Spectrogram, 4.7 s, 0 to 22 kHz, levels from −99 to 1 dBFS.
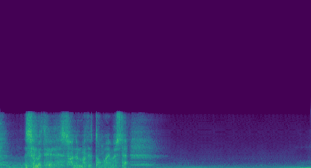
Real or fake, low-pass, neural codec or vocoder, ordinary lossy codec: fake; 7.2 kHz; codec, 16 kHz, 2 kbps, X-Codec, WavLM features, trained on Multilingual LibriSpeech; none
